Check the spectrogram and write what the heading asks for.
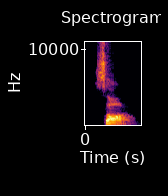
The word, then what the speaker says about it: sin: now when we write the abbreviation for sine is s-i-n which we pronounce as sine when we talk about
